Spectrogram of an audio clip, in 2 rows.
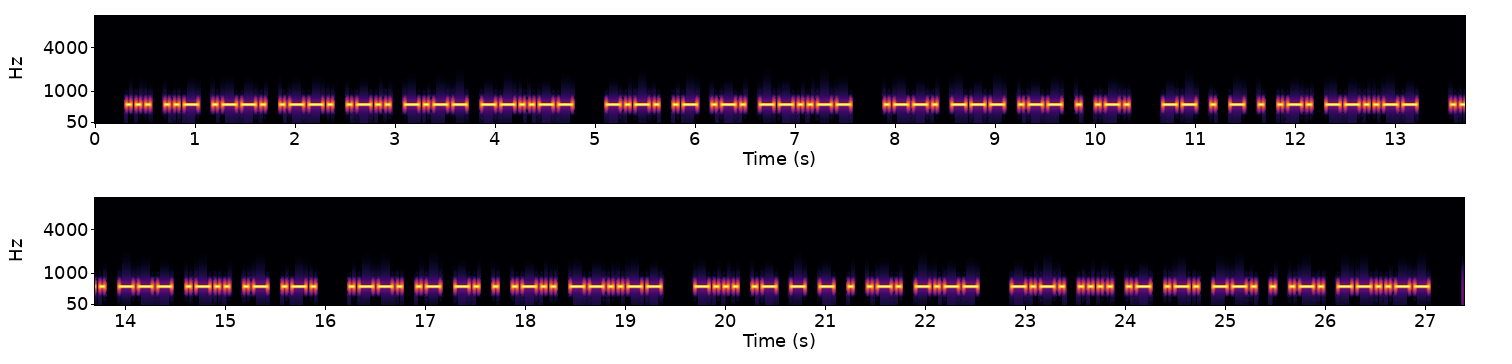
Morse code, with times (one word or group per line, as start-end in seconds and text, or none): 0.3-4.8 SUPPLY,
5.1-7.6 CAR,
7.9-10.4 POWER
10.7-13.2 METER,
13.6-15.9 SOLAR
16.3-19.4 PANEL,
19.7-22.5 BATTERY
22.9-27.1 CHARGER,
